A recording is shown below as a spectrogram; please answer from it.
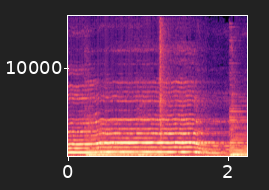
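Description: A man singing one long held note with no words over a strummed acoustic guitar; the note steps up slightly about half a second in and slides down near the end as the guitar chord is struck again.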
